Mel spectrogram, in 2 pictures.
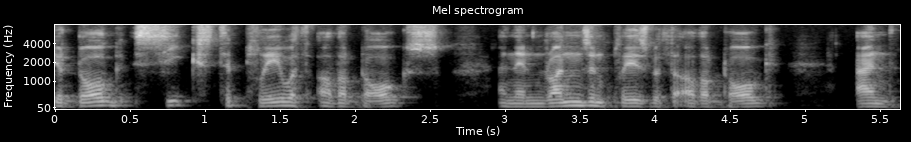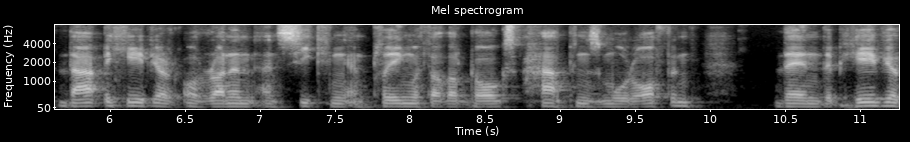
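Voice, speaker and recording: In a Scottish accent, a man speaks at a fairly low pitch and moderate pace. His intonation stays fairly even against a quiet background. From Scotland. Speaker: dog trainer. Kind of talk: solo podcast talk. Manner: casual, with many fillers.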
